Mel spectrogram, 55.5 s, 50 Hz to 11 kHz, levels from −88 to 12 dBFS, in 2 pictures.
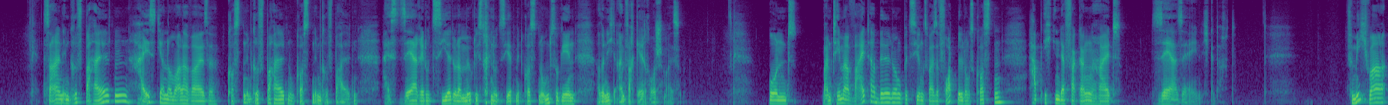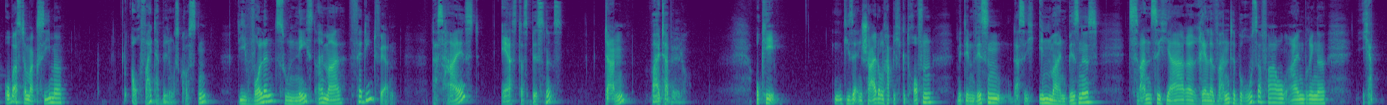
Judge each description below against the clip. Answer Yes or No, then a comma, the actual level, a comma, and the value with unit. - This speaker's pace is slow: Yes, slow, 95 wpm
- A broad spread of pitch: Yes, wide, 5.9 semitones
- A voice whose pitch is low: Yes, low, 115 Hz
